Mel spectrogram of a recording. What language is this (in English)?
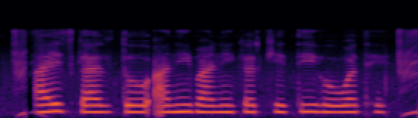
Chhattisgarhi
